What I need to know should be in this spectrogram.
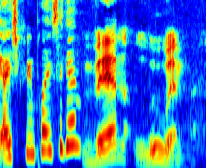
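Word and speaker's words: Van Leeuwen: in the East Village and how do we pronounce the ice cream place again then lewin van Lewin yeah you got a lot of cool little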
